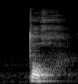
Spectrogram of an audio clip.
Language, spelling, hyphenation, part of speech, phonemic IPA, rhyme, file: Dutch, toch, toch, adverb, /tɔx/, -ɔx, Nl-toch.ogg
- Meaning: 1. still, nevertheless, anyway 2. after all, despite what was expected 3. yes, surely; implies a positive contradiction, used to contradict a negative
